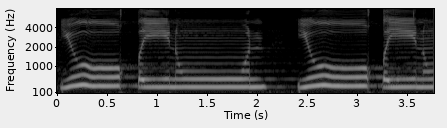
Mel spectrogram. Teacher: Di sini lagi-lagi hati-hati dengan huruf qaf, jangan tertukar dengan kaf. Bukan yuqinun tapi yuqinun, pangkal lidah naik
